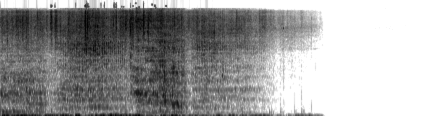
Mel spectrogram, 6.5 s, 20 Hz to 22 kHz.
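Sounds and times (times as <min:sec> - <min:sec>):
tigers roaring: 0:00.0 - 0:04.4.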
